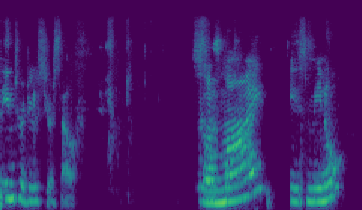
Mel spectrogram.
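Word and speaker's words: minu: say hello and introduce yourself so mai is mino mino and the name is and then is is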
